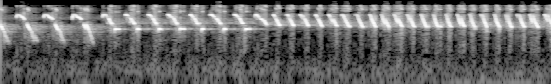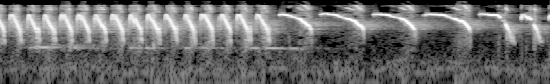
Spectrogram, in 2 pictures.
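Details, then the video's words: Canary in full song, unloading its repertoire as a lure for other canaries: quick falling notes, then a long very rapid trill, then a few slower falling whistles spaced about a quarter second apart. "PANCINGAN SUARA BURUNG KENARI GACOR BONGKAR ISIAN"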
